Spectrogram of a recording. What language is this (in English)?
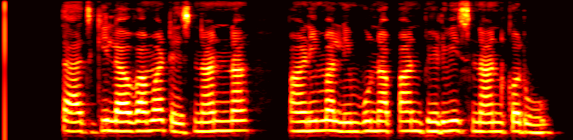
Gujarati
